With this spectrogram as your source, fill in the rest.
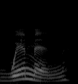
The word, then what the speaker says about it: women: in its plural form the way we pronounce it sounds different than the way it's spelled it sounds like women like the O should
